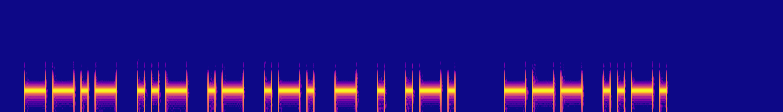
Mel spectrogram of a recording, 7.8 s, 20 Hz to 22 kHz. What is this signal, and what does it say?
Morse code, heard as a keyed tone, about 17 wpm, 700 Hz. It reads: QUARTER OF
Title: Sets of 5 Words Encore2 17wpm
